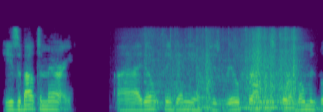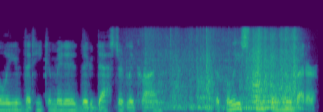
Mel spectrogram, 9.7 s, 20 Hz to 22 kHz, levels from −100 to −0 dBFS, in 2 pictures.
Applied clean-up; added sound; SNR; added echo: none; Squeak; 5 dB; none.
